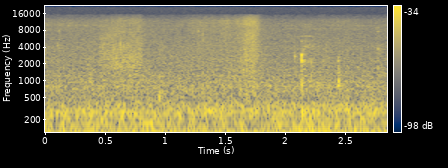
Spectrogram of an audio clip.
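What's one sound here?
A young woman breathes softly close to the microphone.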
